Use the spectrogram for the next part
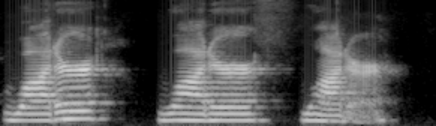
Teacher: So that T in water is technically a flap T. Just think about pronouncing it as a D, and that's going to help you.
